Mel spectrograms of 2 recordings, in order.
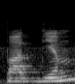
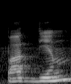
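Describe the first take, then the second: The two takes are said the same way.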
